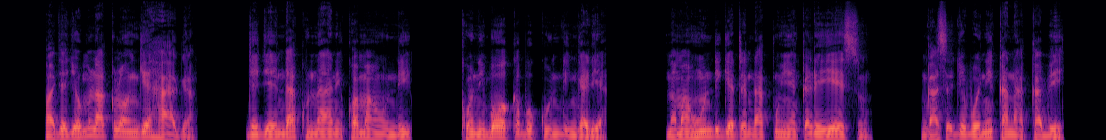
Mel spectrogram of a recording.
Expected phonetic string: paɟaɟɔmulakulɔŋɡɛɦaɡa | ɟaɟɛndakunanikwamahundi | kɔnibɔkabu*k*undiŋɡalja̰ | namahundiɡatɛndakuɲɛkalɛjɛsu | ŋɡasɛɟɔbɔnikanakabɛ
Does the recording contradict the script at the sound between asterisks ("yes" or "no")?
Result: no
